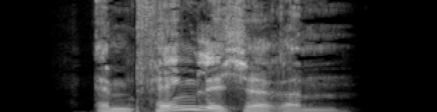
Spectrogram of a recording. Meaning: strong dative masculine/neuter singular comparative degree of empfänglich
- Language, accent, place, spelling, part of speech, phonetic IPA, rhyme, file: German, Germany, Berlin, empfänglicherem, adjective, [ɛmˈp͡fɛŋlɪçəʁəm], -ɛŋlɪçəʁəm, De-empfänglicherem.ogg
